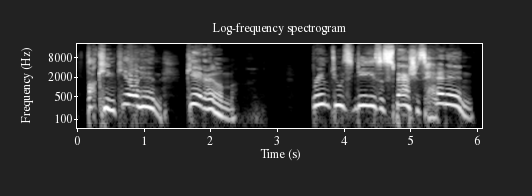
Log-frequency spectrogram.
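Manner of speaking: high, loud crowd shouting.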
